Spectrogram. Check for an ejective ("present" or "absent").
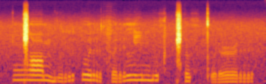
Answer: present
